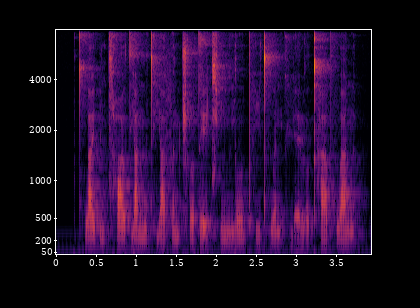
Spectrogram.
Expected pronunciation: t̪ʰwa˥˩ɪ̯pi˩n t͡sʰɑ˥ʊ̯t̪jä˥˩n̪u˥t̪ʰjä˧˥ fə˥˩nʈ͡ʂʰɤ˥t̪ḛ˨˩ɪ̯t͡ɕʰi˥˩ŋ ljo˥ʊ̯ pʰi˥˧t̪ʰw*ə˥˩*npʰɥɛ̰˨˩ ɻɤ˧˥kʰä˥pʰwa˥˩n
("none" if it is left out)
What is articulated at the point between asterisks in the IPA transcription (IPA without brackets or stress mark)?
ə˥˩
